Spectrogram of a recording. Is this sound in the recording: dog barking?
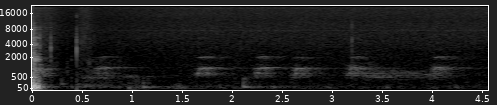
yes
